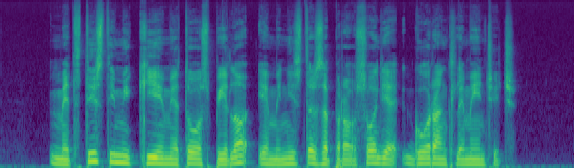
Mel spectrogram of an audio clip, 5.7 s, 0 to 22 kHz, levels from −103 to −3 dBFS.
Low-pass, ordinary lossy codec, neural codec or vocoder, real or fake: none; none; none; real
